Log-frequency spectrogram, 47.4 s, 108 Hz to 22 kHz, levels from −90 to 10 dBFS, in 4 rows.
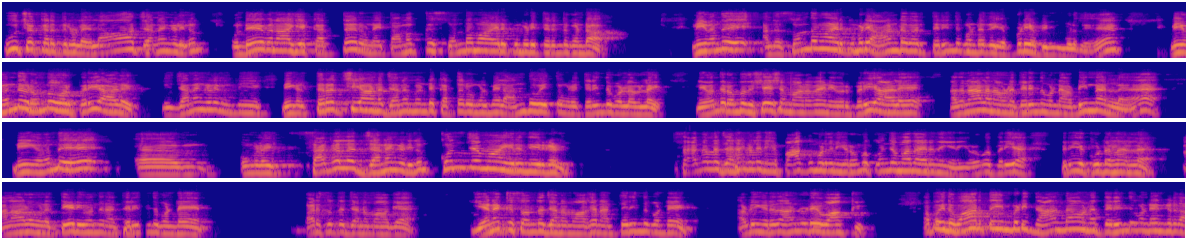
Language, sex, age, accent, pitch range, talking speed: Tamil, male, 50-69, native, 190-245 Hz, 135 wpm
